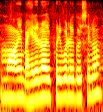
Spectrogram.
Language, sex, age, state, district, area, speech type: Assamese, female, 30-45, Assam, Barpeta, rural, spontaneous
